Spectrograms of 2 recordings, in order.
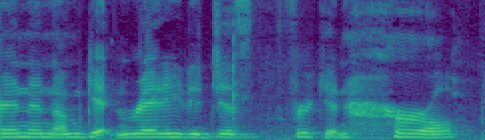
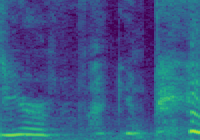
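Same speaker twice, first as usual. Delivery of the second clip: laughing insult; 8 semitones higher than usual. Retold or imitated. Friend insulting her, laughing.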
